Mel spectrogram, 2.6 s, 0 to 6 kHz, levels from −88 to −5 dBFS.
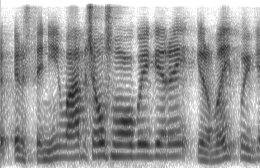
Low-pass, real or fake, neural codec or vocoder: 5.4 kHz; fake; codec, 16 kHz, about 1 kbps, DyCAST, with the encoder's durations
